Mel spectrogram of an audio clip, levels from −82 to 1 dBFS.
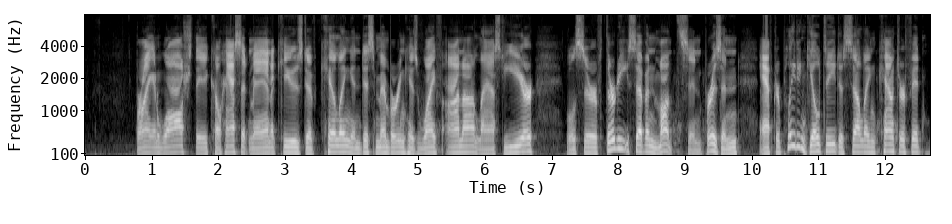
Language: English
